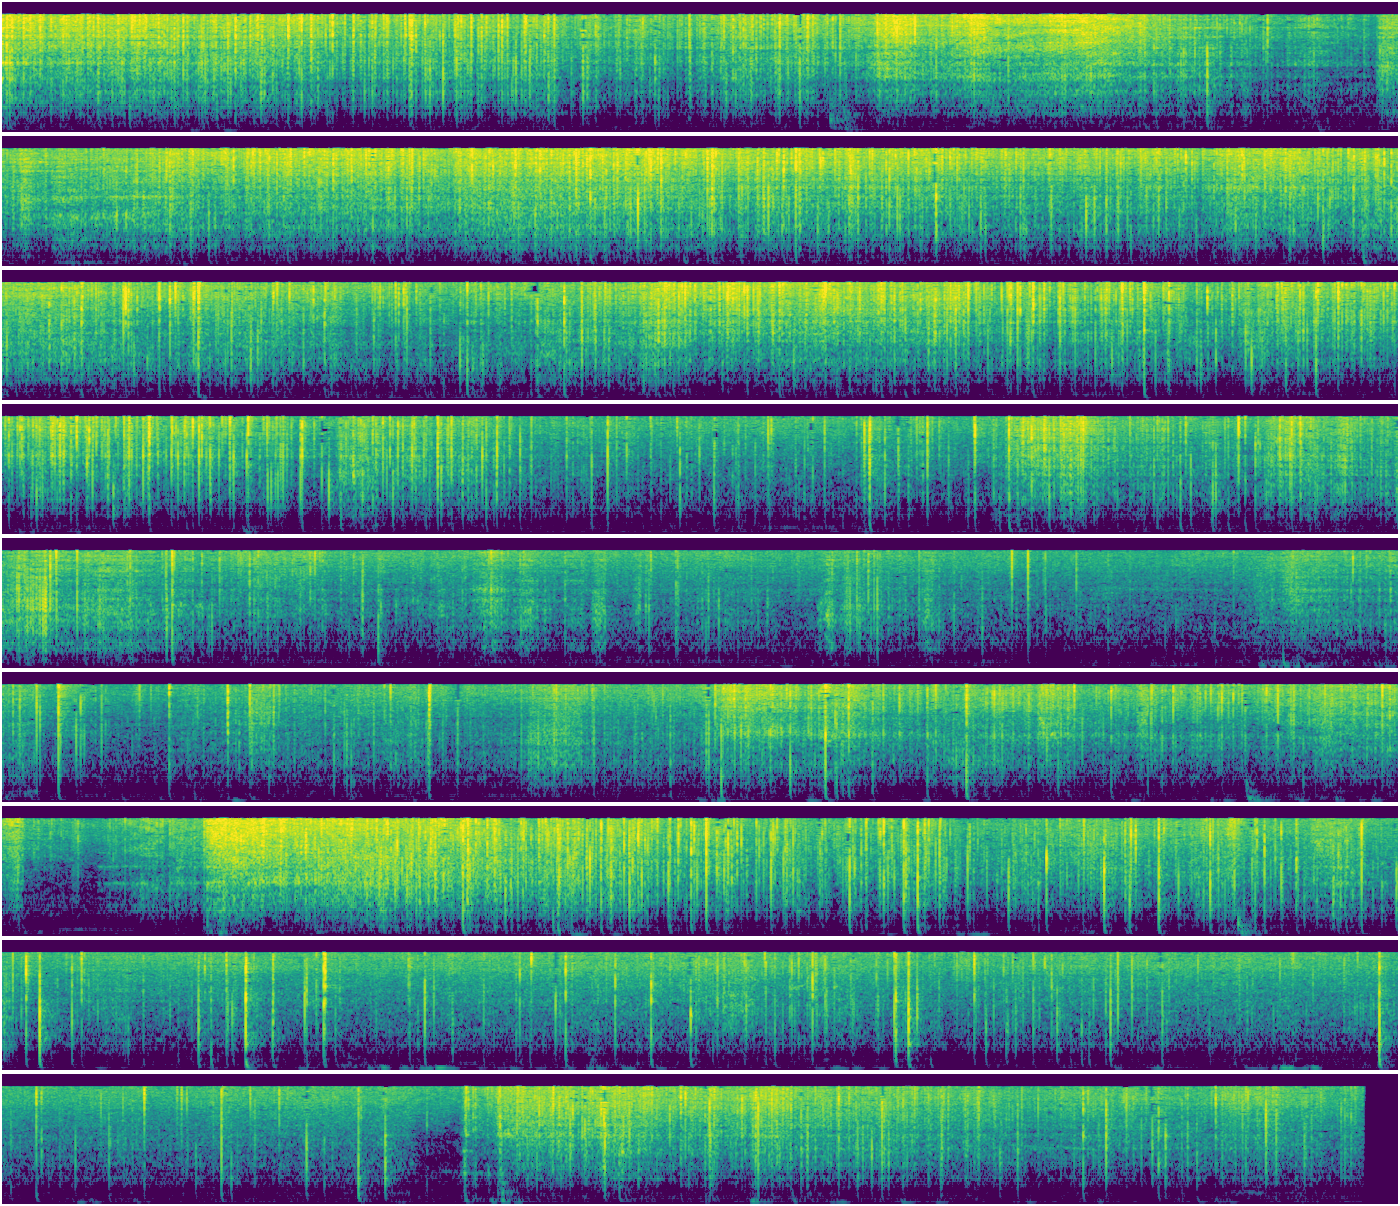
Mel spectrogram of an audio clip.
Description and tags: Fry an egg...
